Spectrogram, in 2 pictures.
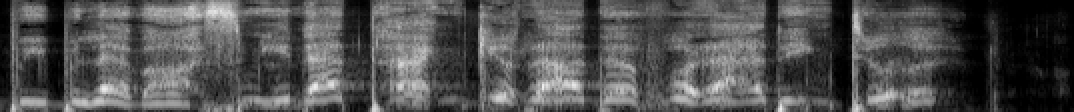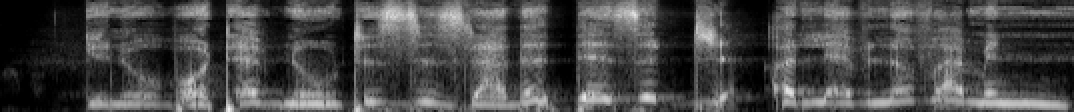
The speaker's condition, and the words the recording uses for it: Tracheostomy. See, I have to use a finger. I have to block this hole and only then there's audibility.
